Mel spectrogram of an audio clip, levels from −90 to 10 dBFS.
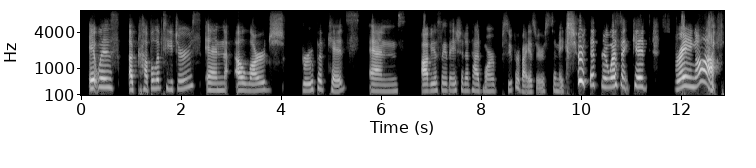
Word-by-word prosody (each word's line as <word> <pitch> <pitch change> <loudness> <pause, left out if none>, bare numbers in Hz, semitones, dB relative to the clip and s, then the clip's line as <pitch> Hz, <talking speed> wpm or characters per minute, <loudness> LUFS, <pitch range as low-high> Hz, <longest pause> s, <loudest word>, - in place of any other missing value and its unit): It - - +5
was 280 -2 +1 0.3
a 220 - +5
couple 225 +3 -5
of 260 - -4
teachers 250 +6 -9 0.2
and 205 -1 -3 0.2
a 200 +1 +3
large 200 +2 -4 0.4
group 195 +5 -6
of 235 -3 -5
kids, 215 +7 -8 0.2
and, 180 0 -2 0.5
obviously, 195 +2 0
they 195 0 -10
should 210 -1 -14
have 190 +1 -10
had 185 -2 -6
more 180 -2 -10
supervisors 165 - -10
to 195 - -13
make 185 - -11
sure 485 -1 +5
that 345 +1 0
there 290 -1 -2
wasn't 300 -1 +2
kids 295 -5 +4 0.5
straying 295 +5 +6
off. 445 +7 +7
215 Hz, 135 wpm, -19 LUFS, 190-280 Hz, 0.5 s, off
